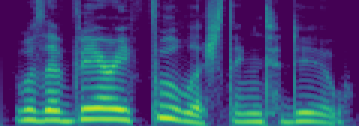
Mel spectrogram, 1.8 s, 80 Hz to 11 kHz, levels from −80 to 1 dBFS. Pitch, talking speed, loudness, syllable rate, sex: 230 Hz, 265 wpm, -15 LUFS, 5.8 syllables/s, female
